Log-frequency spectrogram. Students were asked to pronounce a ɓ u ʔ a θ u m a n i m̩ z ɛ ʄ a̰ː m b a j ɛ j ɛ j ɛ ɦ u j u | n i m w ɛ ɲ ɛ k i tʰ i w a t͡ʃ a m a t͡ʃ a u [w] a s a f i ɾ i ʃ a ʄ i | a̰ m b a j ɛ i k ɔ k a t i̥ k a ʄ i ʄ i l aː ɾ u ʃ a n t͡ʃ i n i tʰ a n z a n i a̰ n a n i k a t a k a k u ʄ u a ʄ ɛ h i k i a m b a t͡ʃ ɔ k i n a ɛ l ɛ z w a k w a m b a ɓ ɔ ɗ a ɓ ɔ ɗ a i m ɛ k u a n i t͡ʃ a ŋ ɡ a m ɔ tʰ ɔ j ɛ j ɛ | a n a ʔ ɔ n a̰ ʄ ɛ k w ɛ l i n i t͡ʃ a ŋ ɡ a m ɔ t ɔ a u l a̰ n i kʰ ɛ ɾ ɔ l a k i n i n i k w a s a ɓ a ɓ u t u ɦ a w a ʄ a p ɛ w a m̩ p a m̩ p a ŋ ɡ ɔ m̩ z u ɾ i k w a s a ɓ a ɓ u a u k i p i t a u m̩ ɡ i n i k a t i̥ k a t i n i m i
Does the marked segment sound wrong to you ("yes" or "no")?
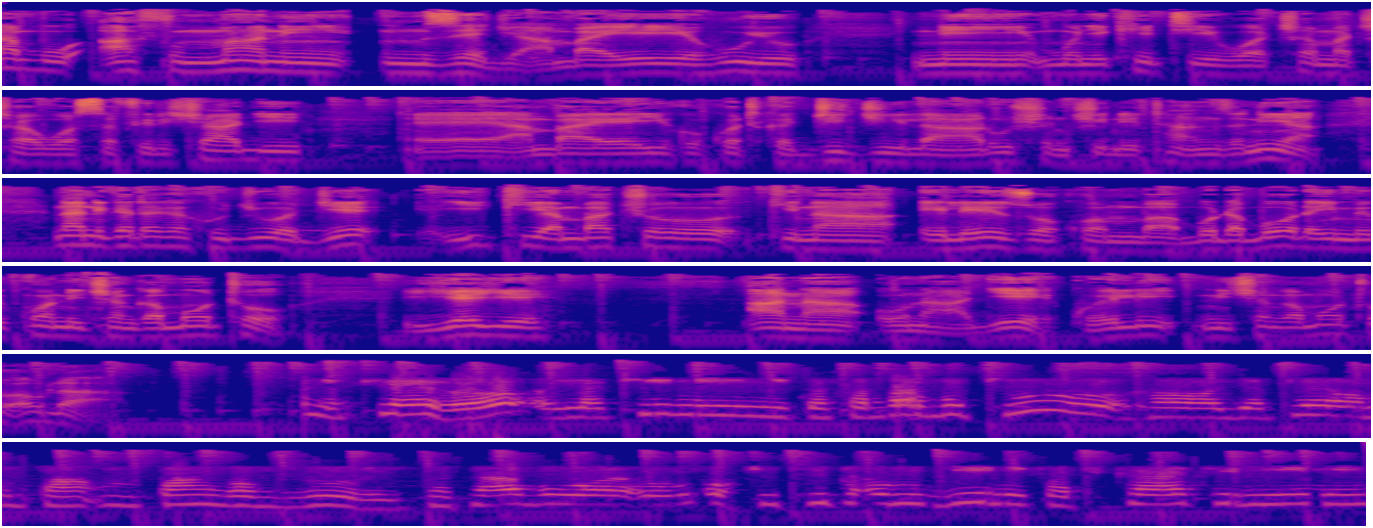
no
